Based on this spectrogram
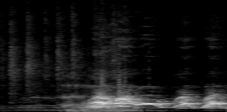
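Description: A dog barks indoors at home in a few short, loud bursts, yappy barks rising into a harsher, fuller bark, with no talk over it.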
